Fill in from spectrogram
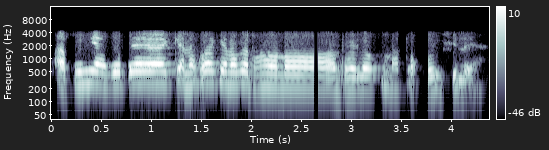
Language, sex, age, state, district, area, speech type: Assamese, female, 60+, Assam, Dibrugarh, rural, conversation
